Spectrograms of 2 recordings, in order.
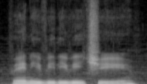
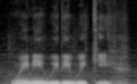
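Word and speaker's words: veni, vidi, vici: They say "Veni vidi vici." They're quoting Caesar, but no, in Latin it probably would have been pronounced as a W, "Veni vidi vici," which doesn't sound as cool, but yeah.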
